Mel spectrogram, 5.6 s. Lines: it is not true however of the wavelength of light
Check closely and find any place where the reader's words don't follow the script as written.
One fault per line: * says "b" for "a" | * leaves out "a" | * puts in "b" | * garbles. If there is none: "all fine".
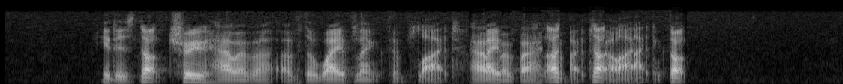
* garbles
